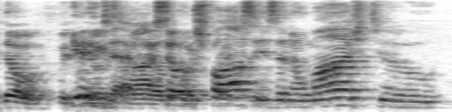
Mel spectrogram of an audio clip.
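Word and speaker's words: Spaß: So Spass, that's the German Esset character. So it's actually a lowercase character. It's like a funny B. We've all seen it somewhere, but impossible to pronounce. People pronounce it 15 different things, but that Spass is the German word for fun.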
